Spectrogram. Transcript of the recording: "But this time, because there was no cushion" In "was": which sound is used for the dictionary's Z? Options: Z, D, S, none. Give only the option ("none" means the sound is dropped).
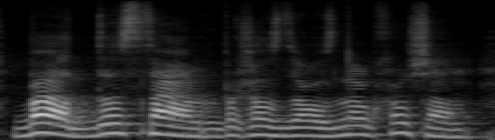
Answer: Z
